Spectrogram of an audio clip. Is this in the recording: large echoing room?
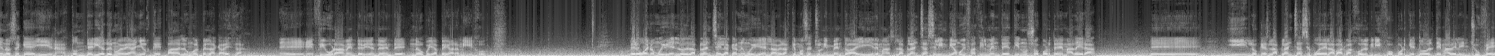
no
